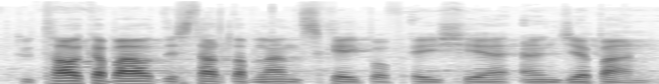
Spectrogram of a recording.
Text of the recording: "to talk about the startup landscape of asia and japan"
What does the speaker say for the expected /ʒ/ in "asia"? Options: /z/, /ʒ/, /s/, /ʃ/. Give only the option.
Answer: /ʃ/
